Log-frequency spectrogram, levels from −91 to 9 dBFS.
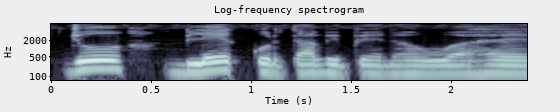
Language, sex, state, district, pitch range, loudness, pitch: Hindi, male, Jharkhand, Garhwa, 125-155 Hz, -15 LUFS, 135 Hz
